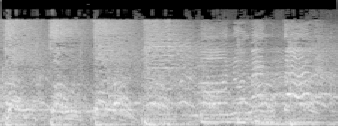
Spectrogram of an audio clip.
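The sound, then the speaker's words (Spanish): A stadium crowd roars and shouts in celebration after River's second goal against San Lorenzo, a header by Dionisio Pires, a loud, sustained wall of many voices with rising and falling cheers and chant-like cries throughout. “Se escucha el grito del Quelito.”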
